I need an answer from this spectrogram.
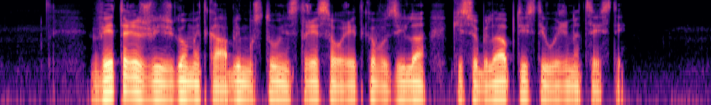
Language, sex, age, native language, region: Slovenian, male, 30-49, Slovenian, Central Slovenia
